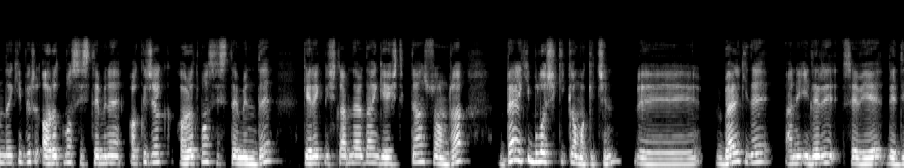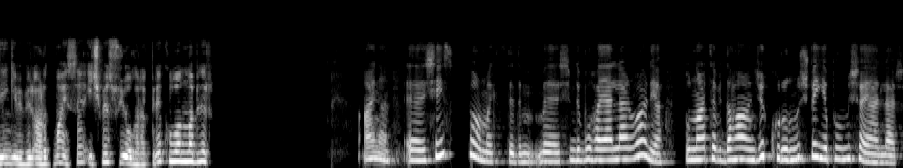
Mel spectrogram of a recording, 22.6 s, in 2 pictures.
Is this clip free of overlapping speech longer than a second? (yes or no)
yes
